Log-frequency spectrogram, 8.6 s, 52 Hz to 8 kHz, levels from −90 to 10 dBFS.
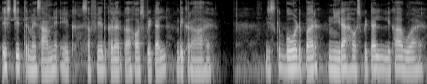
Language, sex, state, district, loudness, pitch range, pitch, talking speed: Hindi, male, Uttar Pradesh, Lucknow, -20 LUFS, 120-130 Hz, 130 Hz, 140 wpm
